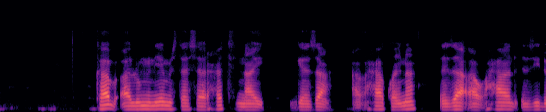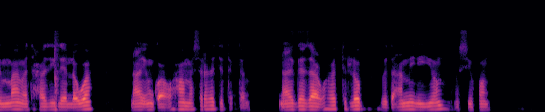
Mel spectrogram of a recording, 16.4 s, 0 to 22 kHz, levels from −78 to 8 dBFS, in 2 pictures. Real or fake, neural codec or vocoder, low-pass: fake; codec, 16 kHz in and 24 kHz out, 1 kbps, XY-Tokenizer; 7.2 kHz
